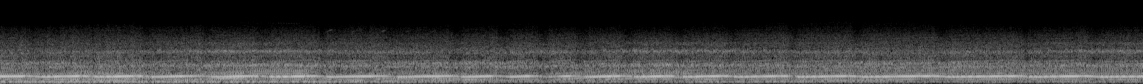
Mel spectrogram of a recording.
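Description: Tyres squeal as a car skids.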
